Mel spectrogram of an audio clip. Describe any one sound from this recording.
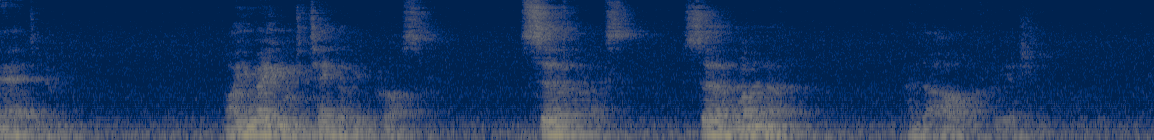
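An elderly man reads out calmly into a microphone in a large echoing hall.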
